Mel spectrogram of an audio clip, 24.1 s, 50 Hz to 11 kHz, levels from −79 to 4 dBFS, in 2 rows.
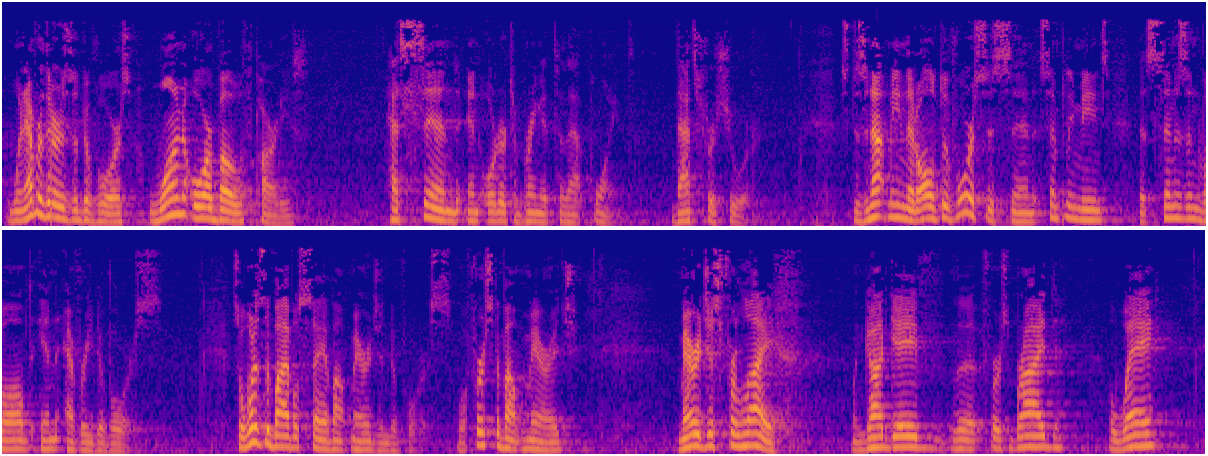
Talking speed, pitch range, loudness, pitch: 165 wpm, 120-160 Hz, -19 LUFS, 135 Hz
